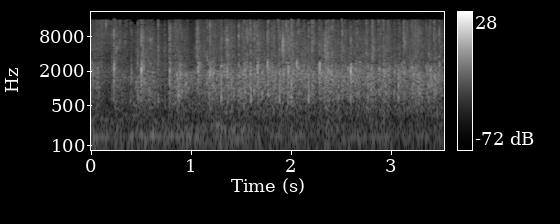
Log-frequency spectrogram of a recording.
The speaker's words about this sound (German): nicht zu laut klatschen.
